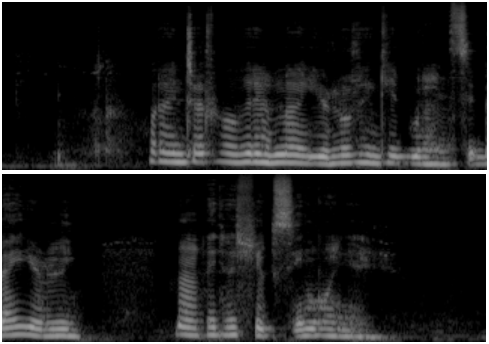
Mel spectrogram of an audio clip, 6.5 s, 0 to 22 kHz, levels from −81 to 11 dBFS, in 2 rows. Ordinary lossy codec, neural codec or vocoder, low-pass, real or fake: none; codec, 44.1 kHz, 1.7 kbps, Pupu-Codec; none; fake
